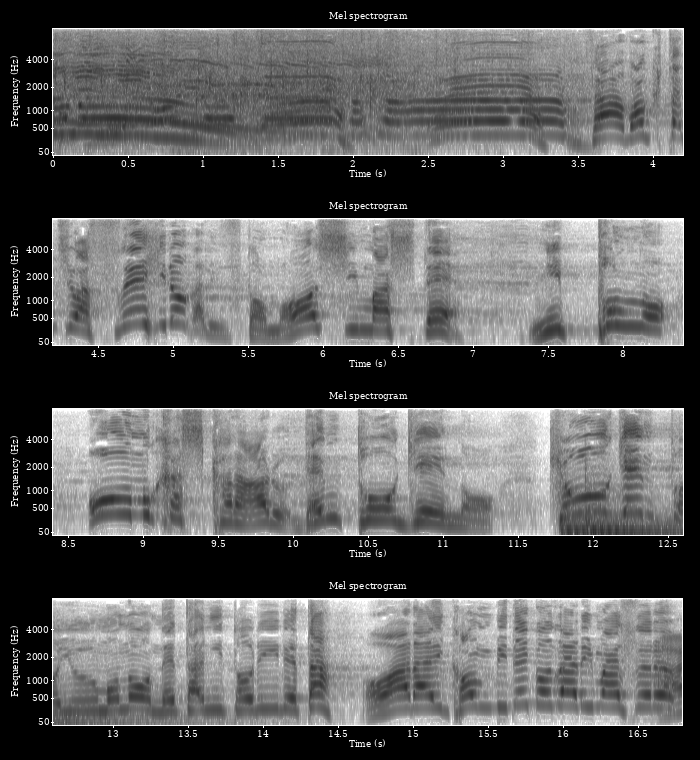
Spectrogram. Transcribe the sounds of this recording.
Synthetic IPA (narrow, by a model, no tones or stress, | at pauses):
e | saːbo̞kɯ̟̥t̪at͡ɕiβasɨe̞çiɾo̞ɡaɾʲizɨ̥t̪o̞moːɕimaɕi̥t̪e̞ | ɲ̟ipːõ̞nːo̞ | oːmɯ̟kaɕi̥kaɾaːɾɯ̟d̪ẽ̞nt̪oːɡe̞ːno̞̰ː | kʲʰo̞ːɡẽ̞nt̪o̞jɯ̟ːmo̞no̞ːne̞t̪aɲ̟it̪o̞ɾʲiːɾe̞t̪a | o̞βaɾaikõ̞mbʲid̪e̞ɡo̞zaɾʲimasɨ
